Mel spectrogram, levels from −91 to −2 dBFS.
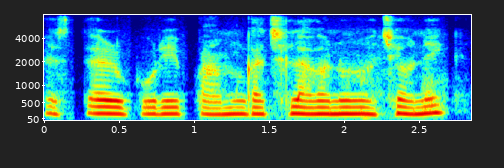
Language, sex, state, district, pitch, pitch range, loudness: Bengali, female, West Bengal, Cooch Behar, 185 Hz, 185-195 Hz, -14 LUFS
